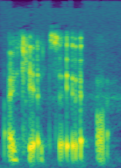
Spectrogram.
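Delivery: whispered aside; whispering. Real, not acted. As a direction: whisper it like a secret. Keeping a secret from listeners.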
